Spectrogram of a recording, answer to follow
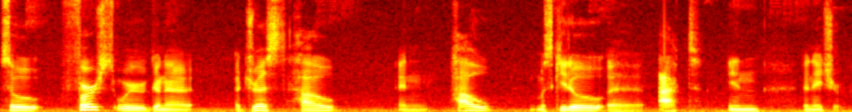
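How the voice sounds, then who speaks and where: Speaking in a Quebec accent, a man talks at a very slow pace and medium pitch with fairly even intonation. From Quebec, Canada. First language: French. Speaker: forest worker and backpacker. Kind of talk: outdoor tutorial. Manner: halting, self-correcting.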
